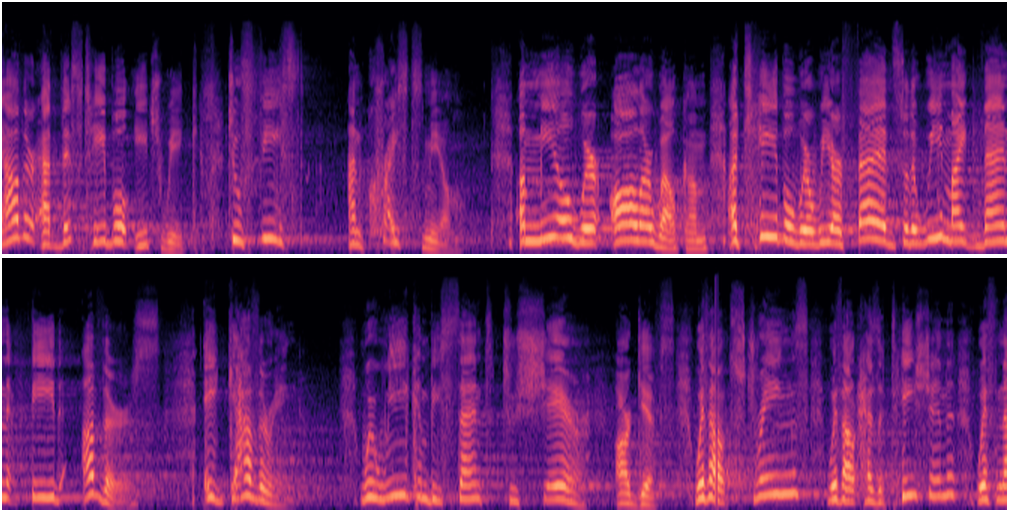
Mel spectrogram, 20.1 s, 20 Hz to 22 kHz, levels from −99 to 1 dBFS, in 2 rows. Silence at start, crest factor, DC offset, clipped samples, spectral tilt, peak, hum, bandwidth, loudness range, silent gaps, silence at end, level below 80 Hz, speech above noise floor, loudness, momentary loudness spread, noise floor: 0 s; 18 dB; under 0.1%; under 0.1%; -6 dB/octave; -6 dBFS; none; 10.5 kHz; 8 LU; none; 0 s; -80 dBFS; 29 dB; -25 LUFS; 14 LU; -54 dBFS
